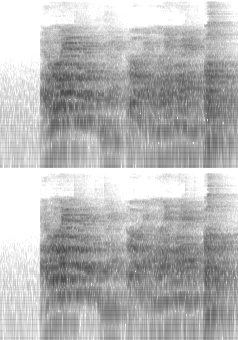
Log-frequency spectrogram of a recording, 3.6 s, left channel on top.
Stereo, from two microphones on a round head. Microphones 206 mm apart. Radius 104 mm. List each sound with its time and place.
0.6 s a dog barking: 30° right (ahead or behind), 1.4 m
